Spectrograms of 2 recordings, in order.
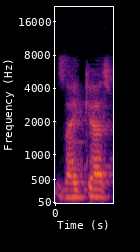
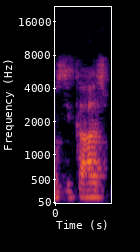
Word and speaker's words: ZICAS: इसकी लोग different pronunciation इसको यूज करते हैं, लाइक ज़ाइकास भी कहा जाता है, इसको ज़िकास भी कुछ लोग कहते हैं.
